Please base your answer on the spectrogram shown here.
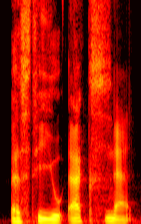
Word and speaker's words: Stuxnet: Is that how it's pronounced? S-T-U-X? S-T-U-X? Net.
